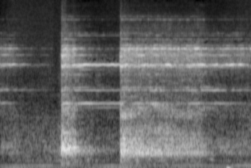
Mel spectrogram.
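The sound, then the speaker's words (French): A telephone bell rings loudly, with a bright, metallic trill that kicks in with a second sharp burst and then keeps ringing steadily. No one speaks. “Téléphone sonne.”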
